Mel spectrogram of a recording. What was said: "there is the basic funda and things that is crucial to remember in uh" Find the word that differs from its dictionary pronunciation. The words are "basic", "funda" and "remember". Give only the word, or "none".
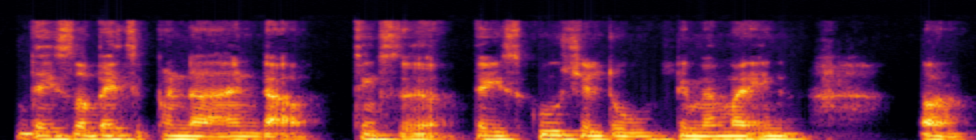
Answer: funda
